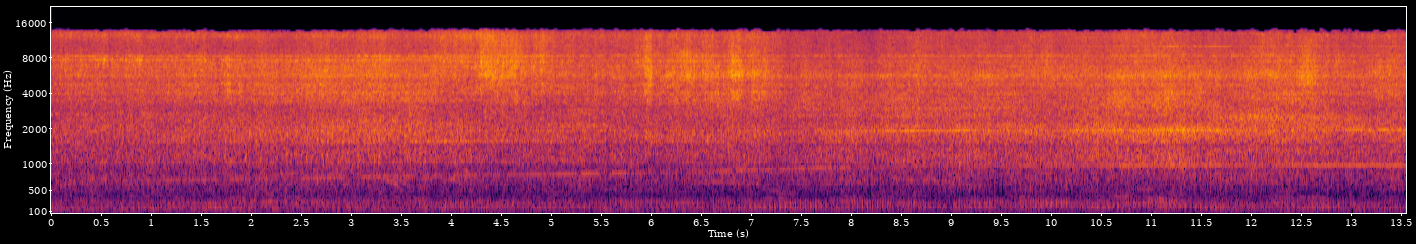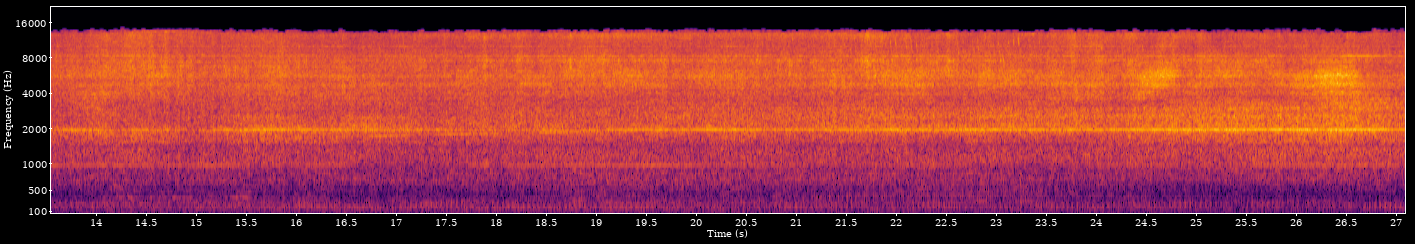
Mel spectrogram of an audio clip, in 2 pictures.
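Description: A helicopter engine whines steadily with a high turbine tone.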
